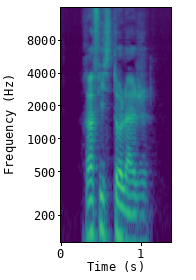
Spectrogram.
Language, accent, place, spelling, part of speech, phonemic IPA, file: French, France, Lyon, rafistolage, noun, /ʁa.fis.tɔ.laʒ/, LL-Q150 (fra)-rafistolage.wav
- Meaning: bodge, patching up (makeshift repair)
